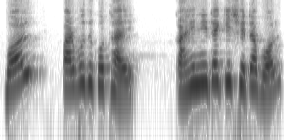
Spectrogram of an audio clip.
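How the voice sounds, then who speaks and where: A woman's voice: sits high, fairly quick, darkish tone, natural voice. A woman voicing a blunt older brother figure who demands answers in a story recap. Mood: demanding.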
